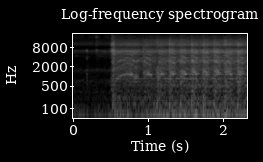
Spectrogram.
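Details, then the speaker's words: Jeep Comanche after reconnecting wires found pinched behind the bumper: fuel pump hum, rhythmic cranking that catches and builds into an even running note; starts properly. "come on baby come on oh she tried there we go he's a runner"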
